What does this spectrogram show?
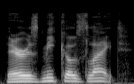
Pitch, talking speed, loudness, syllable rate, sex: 135 Hz, 180 wpm, -17 LUFS, 5.0 syllables/s, male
